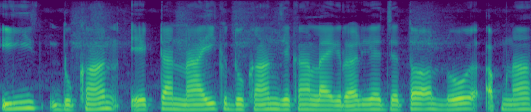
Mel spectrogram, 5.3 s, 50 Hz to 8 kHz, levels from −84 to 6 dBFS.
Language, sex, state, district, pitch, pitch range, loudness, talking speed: Maithili, male, Bihar, Darbhanga, 130 Hz, 125-140 Hz, -15 LUFS, 160 wpm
